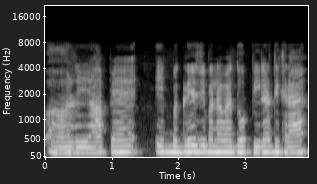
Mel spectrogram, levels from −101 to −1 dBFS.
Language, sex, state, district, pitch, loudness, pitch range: Hindi, male, Bihar, Muzaffarpur, 155 Hz, -23 LUFS, 145-160 Hz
